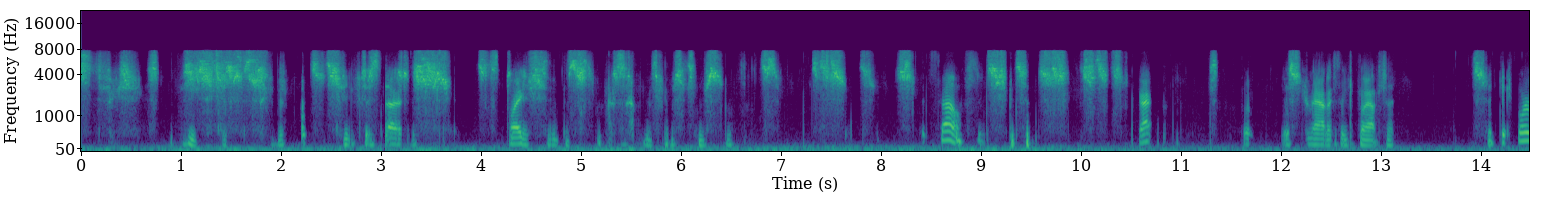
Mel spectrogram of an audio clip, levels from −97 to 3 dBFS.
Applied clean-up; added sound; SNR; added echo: neural diffusion model UNIVERSE++.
